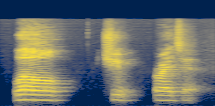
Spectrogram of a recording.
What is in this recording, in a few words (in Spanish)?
Voice Acting es M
